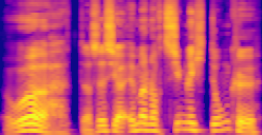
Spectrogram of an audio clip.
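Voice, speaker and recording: A man's voice: on the high side, expressive, normal speed, no room sound, clean studio sound, pitched above the performer's own voice, natural voice. A man playing a blunt, loyal young male wizard friend with a colloquial way of talking in an audiobook. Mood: uneasy. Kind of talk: audiobook character voice.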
